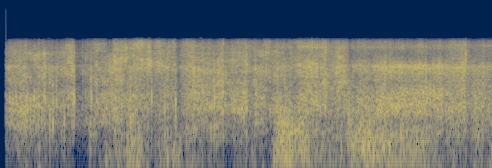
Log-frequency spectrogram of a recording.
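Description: Skis sliding and scraping over snow: a continuous rough rushing noise full of small scrapes, with no break.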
